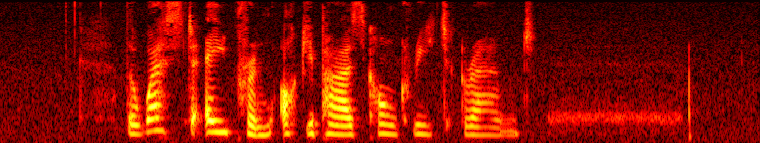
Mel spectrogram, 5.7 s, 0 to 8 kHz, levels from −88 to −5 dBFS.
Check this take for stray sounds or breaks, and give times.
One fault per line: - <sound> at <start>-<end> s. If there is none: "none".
none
